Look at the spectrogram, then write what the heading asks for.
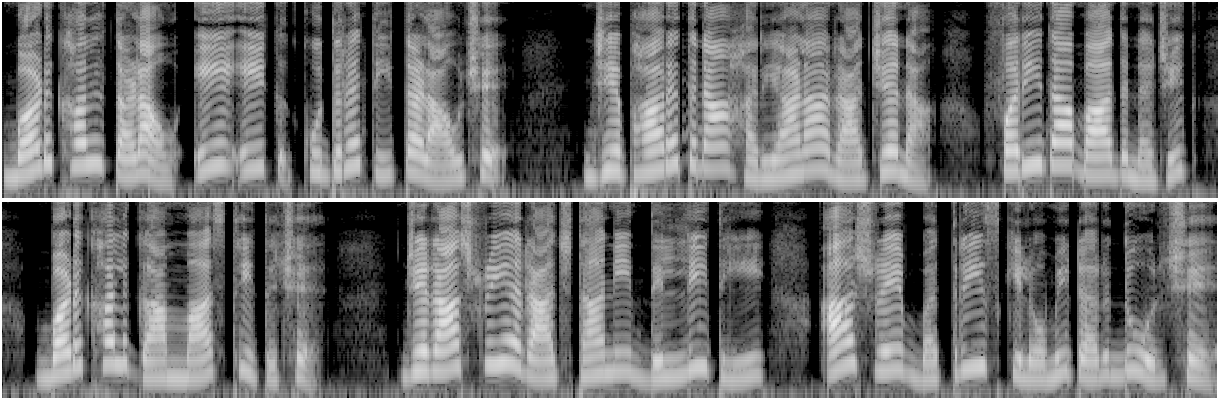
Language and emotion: Gujarati, neutral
